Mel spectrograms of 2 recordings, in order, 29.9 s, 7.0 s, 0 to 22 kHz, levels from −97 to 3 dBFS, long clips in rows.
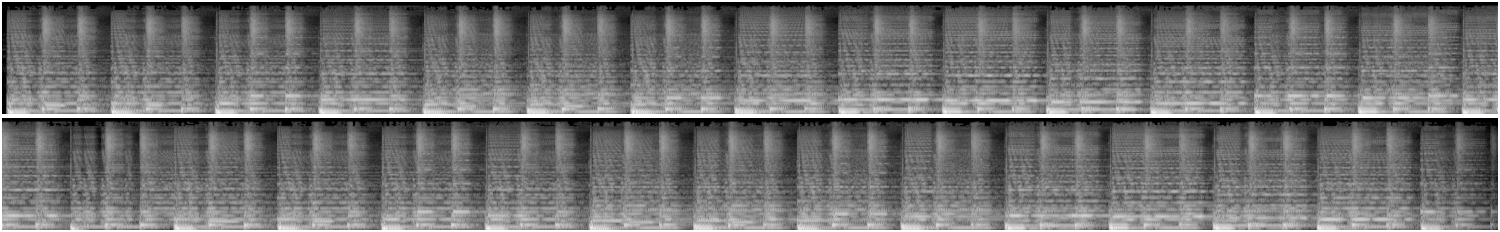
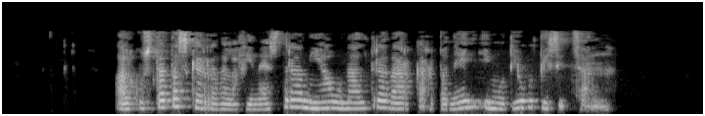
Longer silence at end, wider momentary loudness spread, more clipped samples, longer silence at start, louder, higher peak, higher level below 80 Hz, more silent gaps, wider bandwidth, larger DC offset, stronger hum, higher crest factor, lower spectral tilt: second, 0.05 s vs 0.9 s; second, 6 LU vs 11 LU; neither; second, 0.05 s vs 1.15 s; first, -19 LUFS vs -24 LUFS; about the same, -2 dBFS vs -4 dBFS; first, -22 dBFS vs -68 dBFS; neither; first, 19 kHz vs 8 kHz; neither; neither; second, 16 dB vs 24 dB; first, -5.5 dB/octave vs -2.5 dB/octave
